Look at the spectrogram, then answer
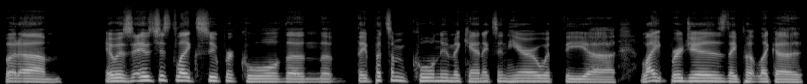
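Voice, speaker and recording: Man, mid-pitched voice, crisp and clean, podcast co-host, casual informal chat, very dry recording. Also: normal speed, no room sound. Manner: conversational, informal, says "like" often. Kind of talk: casual chat, game review.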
